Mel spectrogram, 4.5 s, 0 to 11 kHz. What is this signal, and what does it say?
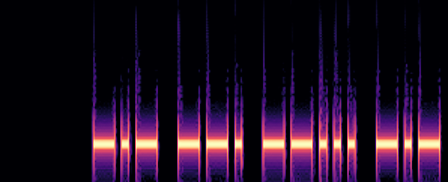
Morse code, heard as a keyed tone, about 17 wpm, 700 Hz. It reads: KG7K
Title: USA Call Signs - 6x Character Spacing - 17wpm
